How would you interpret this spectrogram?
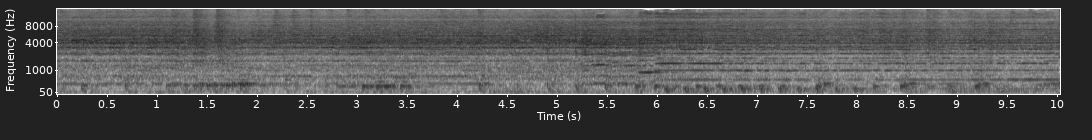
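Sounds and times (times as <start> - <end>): tropical beat with pulsing bass: 0.0 - 10.0
saxophone long note: 0.4 - 10.0.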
